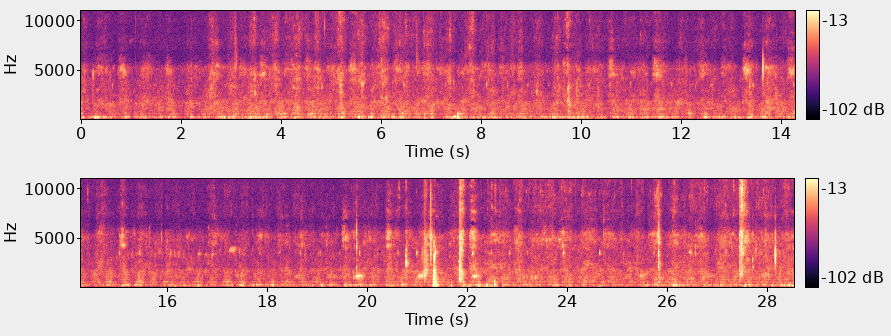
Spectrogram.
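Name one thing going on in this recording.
Bicycle gears and chains click and rattle.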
